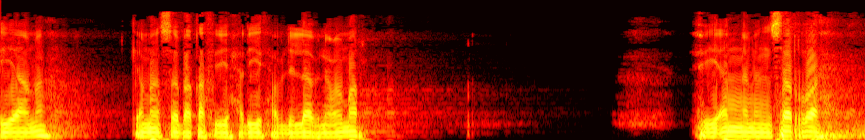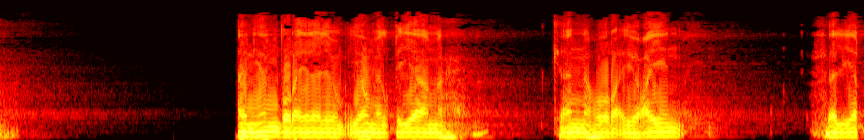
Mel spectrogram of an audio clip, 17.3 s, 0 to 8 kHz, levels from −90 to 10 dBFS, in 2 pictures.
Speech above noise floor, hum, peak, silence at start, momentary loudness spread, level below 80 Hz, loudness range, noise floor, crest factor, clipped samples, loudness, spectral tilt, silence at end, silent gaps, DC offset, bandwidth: 75 dB; none; 0 dBFS; 0 s; 14 LU; -24 dBFS; 7 LU; -85 dBFS; 12 dB; under 0.1%; -11 LUFS; -8.5 dB/octave; 0 s; none; under 0.1%; 6.4 kHz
